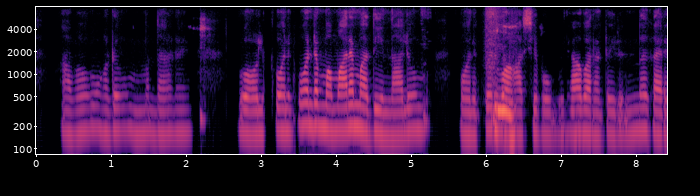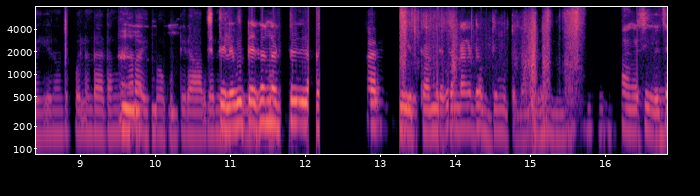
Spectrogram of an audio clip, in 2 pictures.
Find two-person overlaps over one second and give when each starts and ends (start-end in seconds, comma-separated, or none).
none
